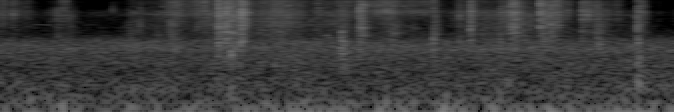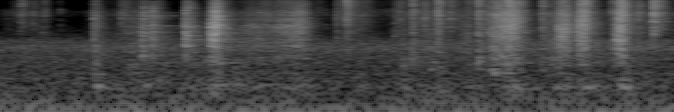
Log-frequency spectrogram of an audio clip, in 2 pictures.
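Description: Several sharp metallic clicks and scrapes as stainless stovepipe sections are slid and fitted together on a wood-burning stove's chimney, over a steady low rumble.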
